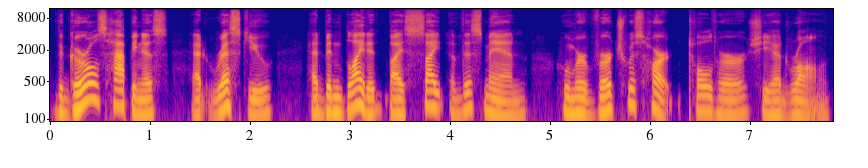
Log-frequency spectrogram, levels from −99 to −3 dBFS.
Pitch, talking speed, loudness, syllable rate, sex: 130 Hz, 170 wpm, -22 LUFS, 4.3 syllables/s, male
